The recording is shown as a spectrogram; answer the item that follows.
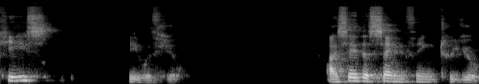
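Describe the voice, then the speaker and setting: With an American accent, a man speaks at a very slow pace in a fairly high pitch. His tone is dark and mellow, and his intonation is lively. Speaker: archbishop. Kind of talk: interview answering questions, blessing message.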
